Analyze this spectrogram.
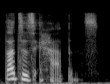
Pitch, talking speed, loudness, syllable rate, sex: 220 Hz, 215 wpm, -22 LUFS, 5.5 syllables/s, female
